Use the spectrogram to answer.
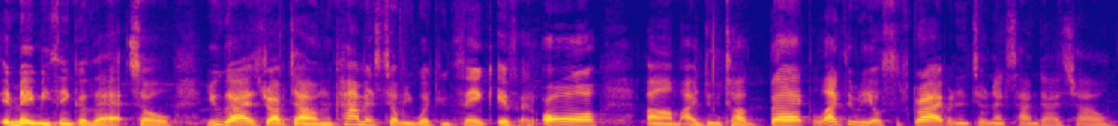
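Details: Adult woman speaking; Normal speech.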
